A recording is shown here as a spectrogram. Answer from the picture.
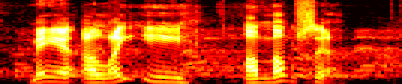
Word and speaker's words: Mea Alai Amosa: And the Polynesian, particularly the Hawaiian culture, You pronounce every vowel. So if you have a vowel string like the two A's, you go ah.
